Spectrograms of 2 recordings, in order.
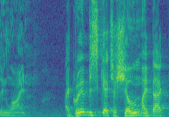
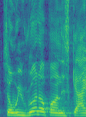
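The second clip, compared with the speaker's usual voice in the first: plain reading voice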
